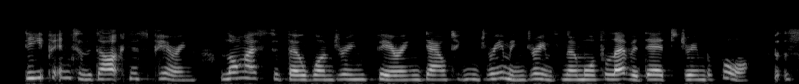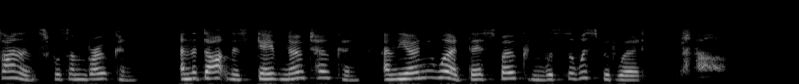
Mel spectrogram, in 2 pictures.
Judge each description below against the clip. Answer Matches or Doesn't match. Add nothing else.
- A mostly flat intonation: Doesn't match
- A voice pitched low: Doesn't match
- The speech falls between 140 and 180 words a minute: Matches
